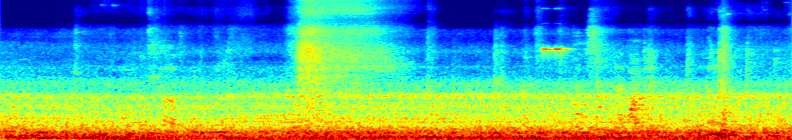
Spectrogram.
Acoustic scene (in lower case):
bus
